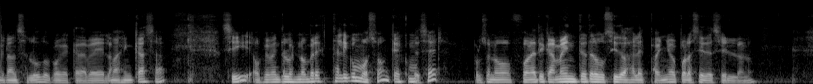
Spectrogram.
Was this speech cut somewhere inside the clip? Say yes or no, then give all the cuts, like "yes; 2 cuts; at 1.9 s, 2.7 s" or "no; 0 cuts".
yes; 5 cuts; at 1.1 s, 2.2 s, 2.8 s, 4.1 s, 4.9 s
